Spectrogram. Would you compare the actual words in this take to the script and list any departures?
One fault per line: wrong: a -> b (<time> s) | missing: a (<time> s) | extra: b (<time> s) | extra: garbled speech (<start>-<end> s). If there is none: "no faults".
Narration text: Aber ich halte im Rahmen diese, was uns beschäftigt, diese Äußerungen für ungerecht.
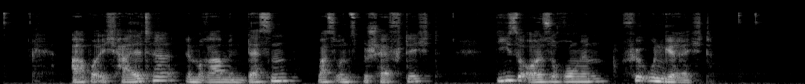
wrong: diese -> dessen (2.5 s)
